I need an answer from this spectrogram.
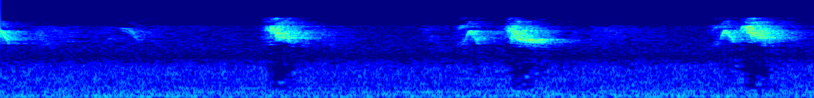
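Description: Small songbirds chirping: short, high chirps about once a second, some in quick pairs.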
